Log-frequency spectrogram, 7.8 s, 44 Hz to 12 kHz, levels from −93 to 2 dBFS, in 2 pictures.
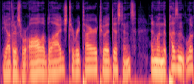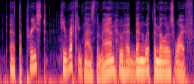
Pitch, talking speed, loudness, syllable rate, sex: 105 Hz, 225 wpm, -16 LUFS, 6.0 syllables/s, male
